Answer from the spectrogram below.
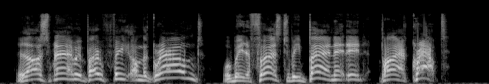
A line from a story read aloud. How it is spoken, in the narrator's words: Sergeant Major Dawson entered the hut and bellowed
